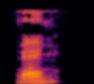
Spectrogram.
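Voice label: "忙", Chinese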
